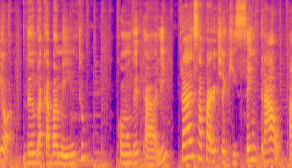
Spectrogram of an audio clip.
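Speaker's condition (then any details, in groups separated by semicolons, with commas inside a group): No condition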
